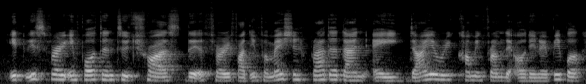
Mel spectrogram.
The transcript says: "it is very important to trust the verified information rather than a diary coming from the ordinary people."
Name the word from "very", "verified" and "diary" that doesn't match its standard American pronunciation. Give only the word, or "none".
verified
